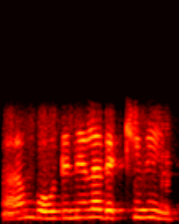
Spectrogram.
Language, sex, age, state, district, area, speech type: Odia, female, 60+, Odisha, Jharsuguda, rural, conversation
